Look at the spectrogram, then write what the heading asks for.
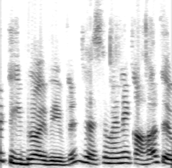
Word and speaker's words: de Broglie: जो है वो एक्चुअली डी ब्रॉगली नहीं है, डी ब्रॉय है। ठीक है, एनसीईआरटी में लिखा है कि हम उसको प्रोनाउंस डी ब्रॉय के तरीके से करते हैं, बट लोग डी ब्रॉगली पढ़ते हैं जिन्होंने एनसीईआरटी नहीं पढ़ी होती।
